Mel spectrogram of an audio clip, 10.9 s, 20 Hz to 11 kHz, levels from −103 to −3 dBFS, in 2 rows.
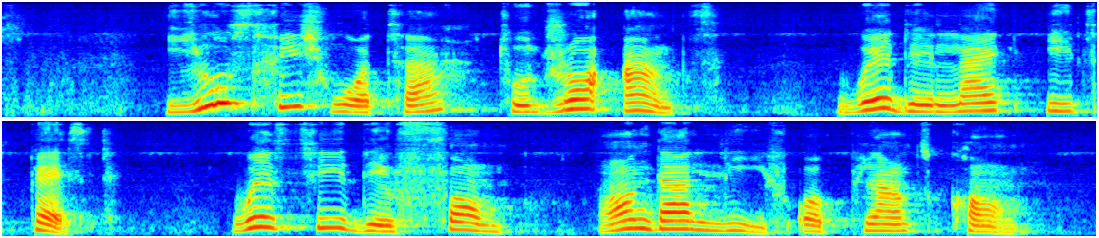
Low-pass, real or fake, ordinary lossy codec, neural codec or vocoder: none; fake; none; vocoder, 22.05 kHz, 80 mel bands, HiFi-GAN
